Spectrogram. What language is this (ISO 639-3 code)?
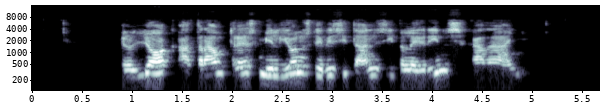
cat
